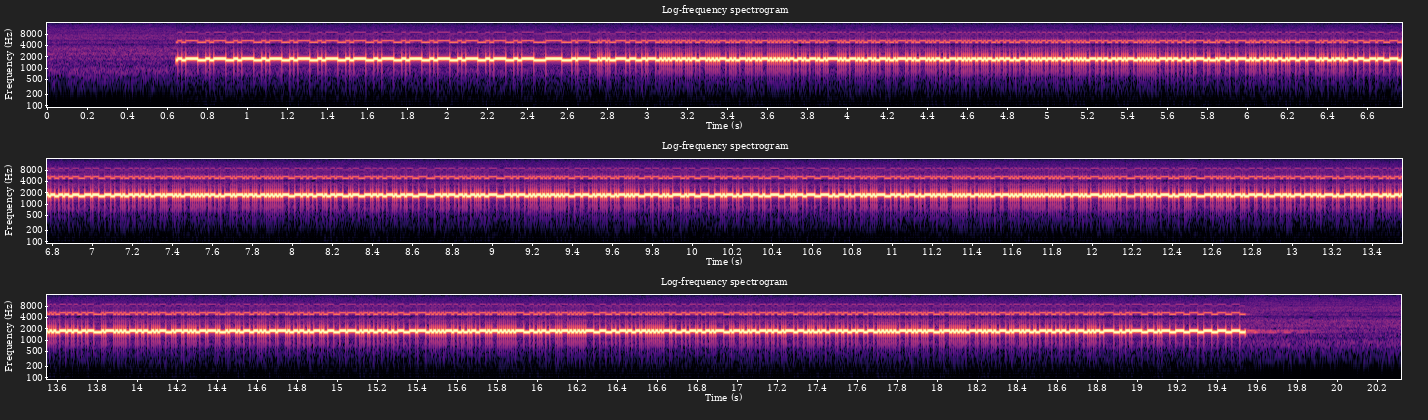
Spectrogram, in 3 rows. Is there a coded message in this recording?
Yes: NAVTEX (SITOR-B), 100 baud, 170 Hz shift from 0.6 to 19.5 s, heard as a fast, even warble, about 1700 Hz centre. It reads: MDER YNTQ PIRD PRIW NTWL DMZN MIQR SXIC SKCG GGDX VVUW AUEI YRYR KCGM MWLS CRIT XEJM FMWF RHQA RZNX KHIW CRGX MINW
